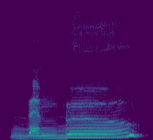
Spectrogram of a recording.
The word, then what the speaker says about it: Bambu: And that's how it's spelled, BAMBU, Bamboo, Bamboo Lab X1 carbon.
